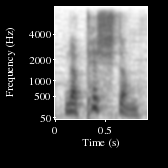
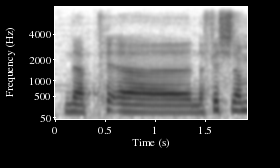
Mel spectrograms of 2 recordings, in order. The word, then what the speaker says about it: Napishtim: Napishtim. At least that's the way I was taught when watching the producers for the game, so I assumed they were saying it right. It's not how when I first played it, I was saying I always called him Nafishim or no Napishin. I'm like, okay, Napistum.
